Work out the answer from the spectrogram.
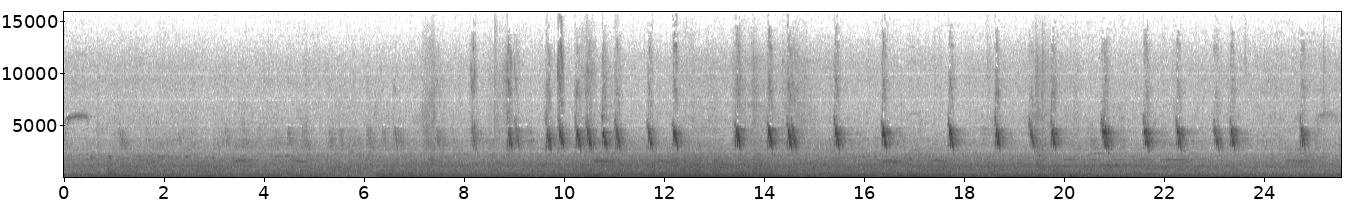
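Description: A small bird chirping repeatedly, short high chirps about one to two a second, starting about a quarter of the way in, over a low steady background rumble.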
